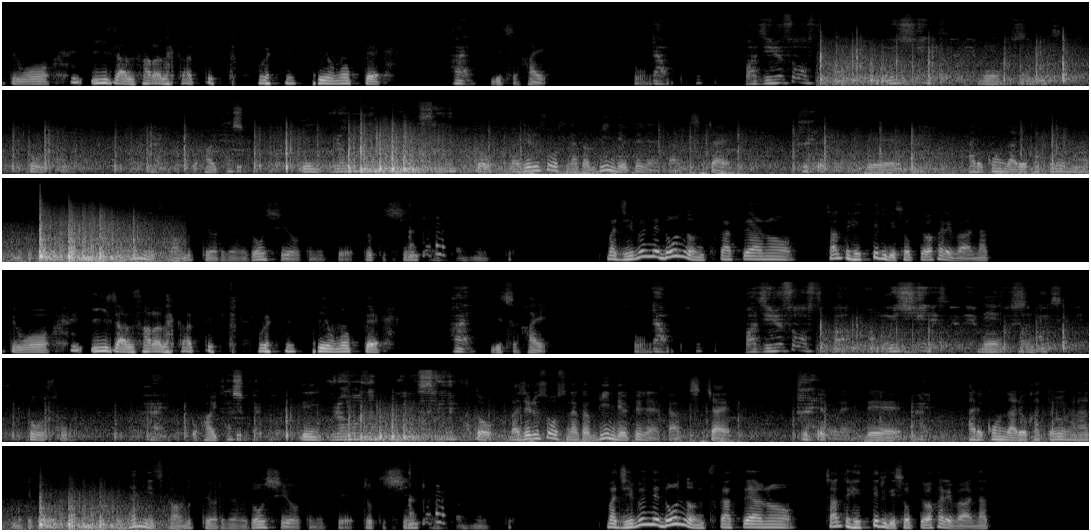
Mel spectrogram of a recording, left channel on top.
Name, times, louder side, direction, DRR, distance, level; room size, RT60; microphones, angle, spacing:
voice 1, 0.1-2.1 2.6-3.9 4.9-5.4 6.3-6.5 9.8-10.4 11.1-11.6 12.8-13.1 13.9-14.1 15.3-18.2 18.8-19.9 20.5-22.3 22.8-25.9 26.5-26.6 27.8-29.7 30.0-31.7, right 3 dB, 60° right, 1.0 m, -29 dB
voice 2, 7.4-10.9 12.3-12.6 13.1-13.7 14.1-15.5 18.8-19.1 20.0-20.2 25.8-26.2, right 1 dB, 30° right, 5.0 m, -38 dB
sound 1, 8.1-23.6, left 4 dB, 55° left, 0.4 m, -31 dB
head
